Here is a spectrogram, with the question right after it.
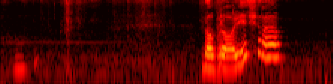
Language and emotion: Russian, positive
